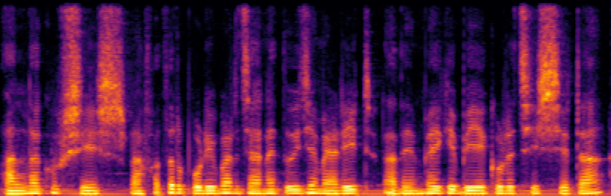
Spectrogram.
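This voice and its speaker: A man's voice: medium pitch, monotone, brisk, a little mellow, slight background noise, close to an everyday voice. A man voicing a frightened young woman who pleads urgently, in an audiobook reading. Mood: anxious.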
